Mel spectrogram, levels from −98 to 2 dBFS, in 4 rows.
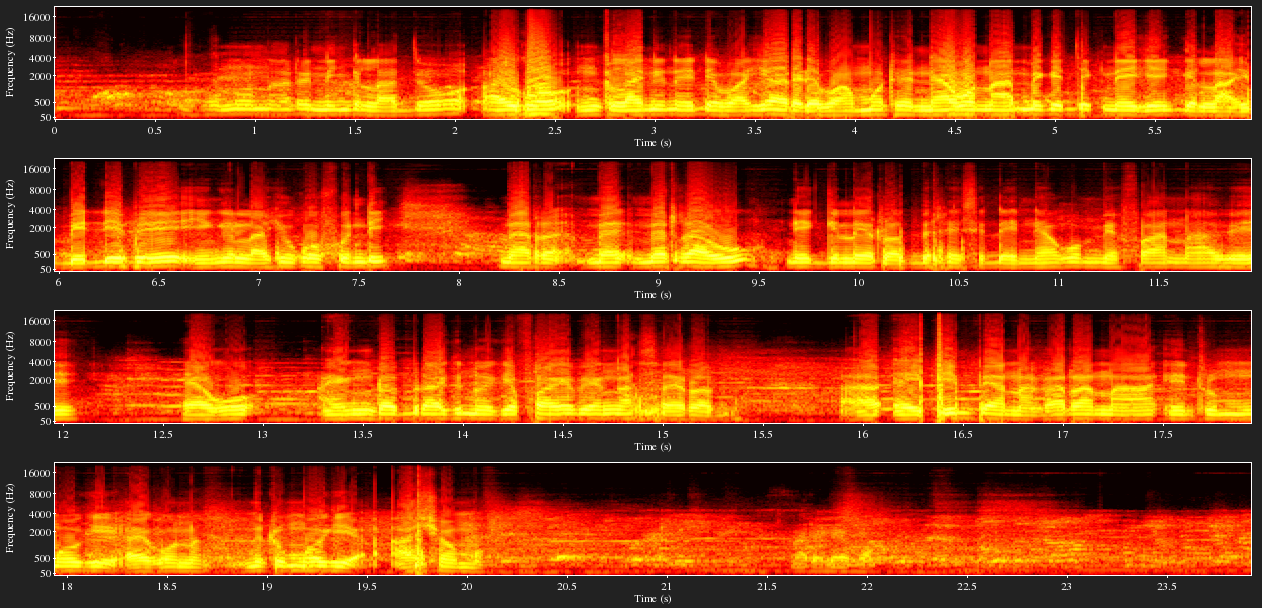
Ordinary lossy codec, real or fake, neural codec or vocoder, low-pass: none; fake; vocoder, 44.1 kHz, 128 mel bands every 512 samples, BigVGAN v2; 19.8 kHz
